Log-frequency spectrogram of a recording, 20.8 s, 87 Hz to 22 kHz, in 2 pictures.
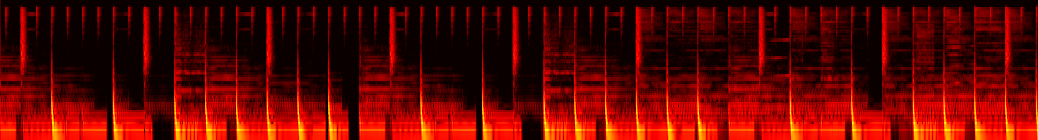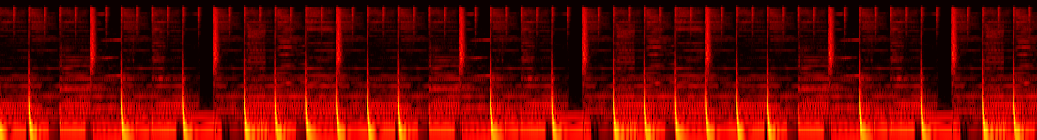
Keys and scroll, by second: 5.6 ctrl+-, 8.4 ctrl+-.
